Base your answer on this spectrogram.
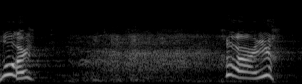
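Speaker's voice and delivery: voice lifted high into head register. Coaching a listener on how the first word should be said, high voice. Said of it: "with a high voice like that".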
